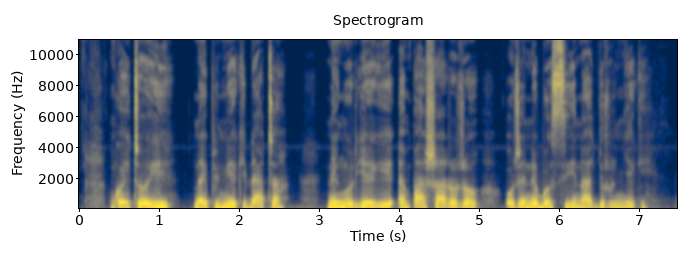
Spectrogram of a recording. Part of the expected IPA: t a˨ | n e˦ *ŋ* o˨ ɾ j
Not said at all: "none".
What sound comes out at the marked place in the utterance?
ŋ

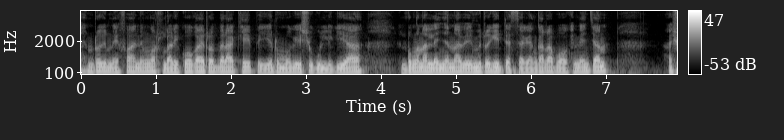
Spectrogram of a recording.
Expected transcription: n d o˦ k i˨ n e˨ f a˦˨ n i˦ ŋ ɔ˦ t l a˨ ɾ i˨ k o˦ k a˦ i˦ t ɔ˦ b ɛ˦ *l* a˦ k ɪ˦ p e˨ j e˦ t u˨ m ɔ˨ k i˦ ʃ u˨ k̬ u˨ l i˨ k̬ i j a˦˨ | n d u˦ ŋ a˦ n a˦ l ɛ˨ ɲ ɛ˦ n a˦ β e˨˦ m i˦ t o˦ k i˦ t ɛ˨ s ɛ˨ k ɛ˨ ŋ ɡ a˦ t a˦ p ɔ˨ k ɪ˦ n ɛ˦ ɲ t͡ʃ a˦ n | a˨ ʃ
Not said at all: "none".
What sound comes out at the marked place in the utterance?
ɾ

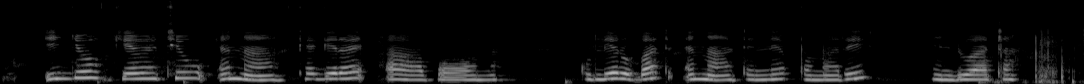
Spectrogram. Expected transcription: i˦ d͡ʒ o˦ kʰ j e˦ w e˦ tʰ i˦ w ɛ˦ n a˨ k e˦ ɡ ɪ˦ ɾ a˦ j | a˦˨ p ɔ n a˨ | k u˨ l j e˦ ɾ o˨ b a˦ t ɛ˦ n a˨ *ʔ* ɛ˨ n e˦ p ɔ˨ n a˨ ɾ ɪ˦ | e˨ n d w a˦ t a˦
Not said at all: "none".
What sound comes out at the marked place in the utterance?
t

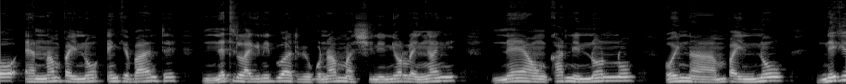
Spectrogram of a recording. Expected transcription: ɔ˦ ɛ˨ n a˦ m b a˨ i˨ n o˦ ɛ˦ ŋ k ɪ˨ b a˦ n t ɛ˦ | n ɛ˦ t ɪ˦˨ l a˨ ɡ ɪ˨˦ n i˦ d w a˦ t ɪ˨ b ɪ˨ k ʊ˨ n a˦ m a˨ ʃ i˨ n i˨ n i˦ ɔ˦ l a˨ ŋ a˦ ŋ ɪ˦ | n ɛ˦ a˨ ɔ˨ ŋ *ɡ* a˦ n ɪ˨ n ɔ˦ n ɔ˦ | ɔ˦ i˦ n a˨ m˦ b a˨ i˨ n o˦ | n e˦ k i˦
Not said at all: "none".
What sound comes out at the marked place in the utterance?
k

